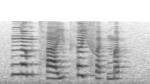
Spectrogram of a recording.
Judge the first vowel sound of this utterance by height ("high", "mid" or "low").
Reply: low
